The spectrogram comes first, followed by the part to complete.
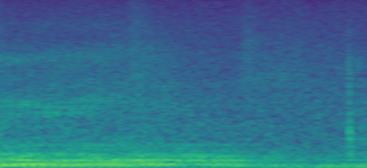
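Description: A low, steady rumble with a few held low tones, loudest at the start and fading away over two seconds.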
